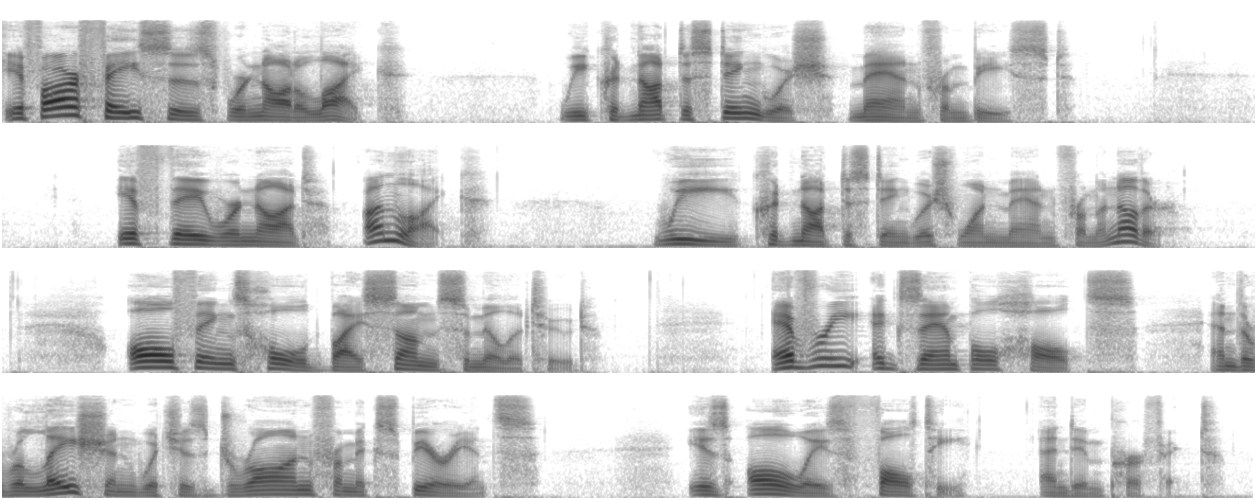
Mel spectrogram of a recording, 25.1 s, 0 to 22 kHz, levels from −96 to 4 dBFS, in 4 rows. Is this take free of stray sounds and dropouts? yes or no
yes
